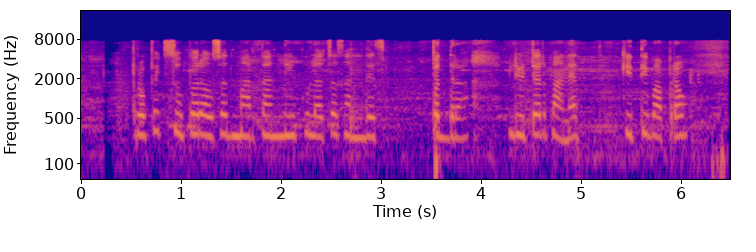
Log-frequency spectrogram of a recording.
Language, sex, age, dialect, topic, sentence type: Marathi, female, 18-24, Varhadi, agriculture, question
